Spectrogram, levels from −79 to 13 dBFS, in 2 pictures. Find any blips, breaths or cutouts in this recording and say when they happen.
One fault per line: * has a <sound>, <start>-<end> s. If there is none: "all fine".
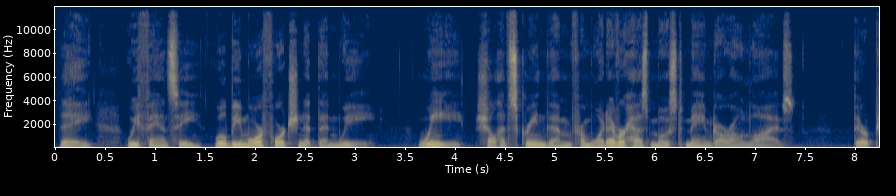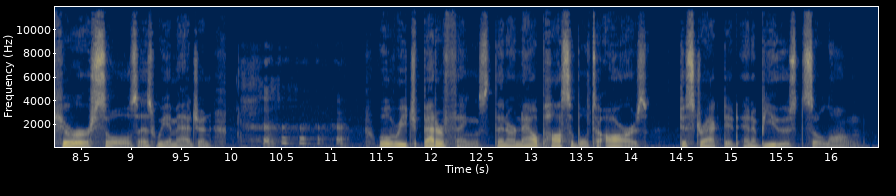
* has a laugh, 10.0-11.2 s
